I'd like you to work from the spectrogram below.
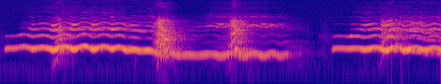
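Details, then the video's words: Einstein the corgi joins in with vocal warm-ups indoors, giving rough yelping howls in short bursts over a steady, wavering sung human note, with a brief silence near the end. "Einstein the corgi sings opera"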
